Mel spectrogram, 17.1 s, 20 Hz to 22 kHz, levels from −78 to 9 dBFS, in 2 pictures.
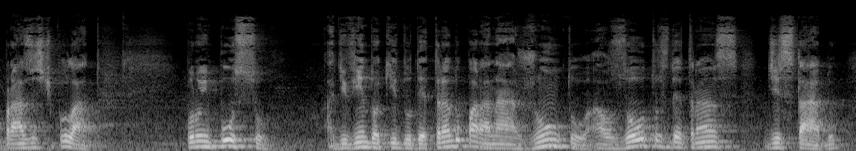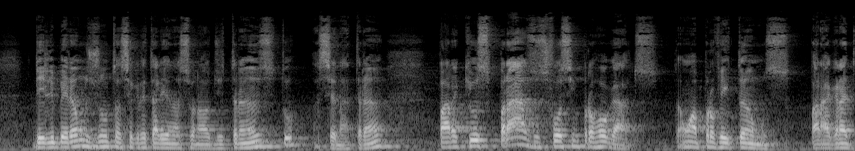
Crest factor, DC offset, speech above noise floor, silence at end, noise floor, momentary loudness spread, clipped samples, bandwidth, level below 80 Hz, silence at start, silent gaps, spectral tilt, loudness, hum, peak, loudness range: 14 dB; under 0.1%; 23 dB; 0 s; -39 dBFS; 12 LU; under 0.1%; 14.5 kHz; -42 dBFS; 0 s; none; -6 dB/octave; -16 LUFS; none; -2 dBFS; 2 LU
